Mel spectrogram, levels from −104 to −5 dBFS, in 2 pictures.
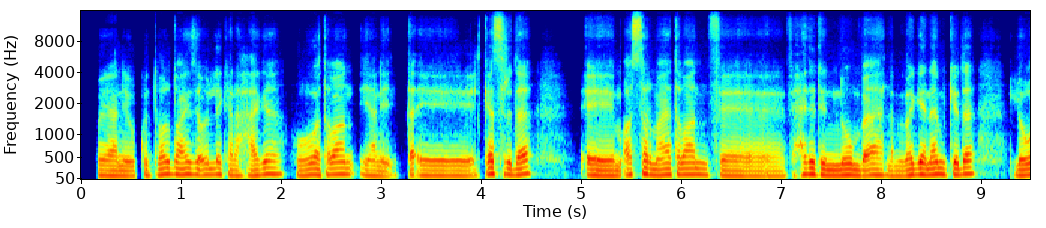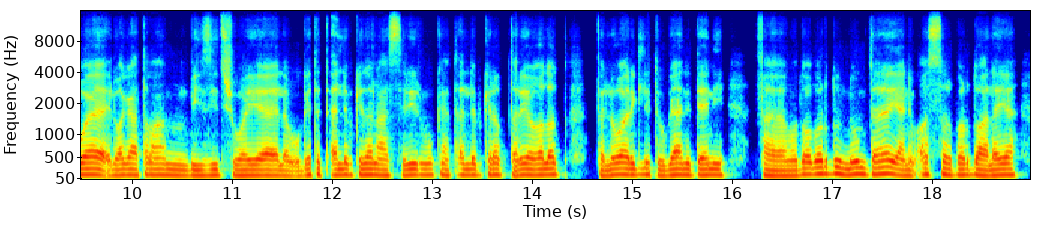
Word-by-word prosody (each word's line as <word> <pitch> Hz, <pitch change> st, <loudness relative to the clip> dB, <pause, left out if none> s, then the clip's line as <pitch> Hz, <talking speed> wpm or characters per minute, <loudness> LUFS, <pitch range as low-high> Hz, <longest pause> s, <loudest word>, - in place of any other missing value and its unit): ويعني 110 Hz, -2 st, 0 dB
وكنت 110 Hz, +3 st, -6 dB
برضو 135 Hz, +1 st, +1 dB
عايز 130 Hz, +1 st, 0 dB
أقول 125 Hz, +1 st, -1 dB
لِك 130 Hz, -3 st, -3 dB
على 110 Hz, -1 st, -3 dB
حاجة، 135 Hz, +5 st, -2 dB
وهو 120 Hz, +3 st, +1 dB
طبعًا 135 Hz, +3 st, -1 dB
يعني 110 Hz, -6 st, -3 dB, 0.2 s
ت -, -, -4 dB
آآ، 110 Hz, -1 st, -1 dB
الكسر 135 Hz, +2 st, 0 dB
ده 135 Hz, +4 st, +1 dB, 0.5 s
آآ 110 Hz, -2 st, +3 dB
مأثَّر 130 Hz, +5 st, 0 dB
معايا 120 Hz, +1 st, +1 dB
طبعًا 130 Hz, 0 st, 0 dB
في 100 Hz, -3 st, -4 dB
في 110 Hz, -, -15 dB
حتة 130 Hz, 0 st, +2 dB
النوم 115 Hz, 0 st, +3 dB
بقى، 120 Hz, +2 st, +1 dB
لما 105 Hz, -2 st, -5 dB
باجي 120 Hz, +4 st, +3 dB
أنام 130 Hz, +1 st, +3 dB
كده 140 Hz, +3 st, +1 dB, 0.3 s
اللي 115 Hz, -, 0 dB
هو 125 Hz, +2 st, +4 dB
الوجع 120 Hz, -1 st, +2 dB
طبعًا 120 Hz, -2 st, -1 dB
بيزيد 115 Hz, +1 st, 0 dB
شوية، 115 Hz, 0 st, +2 dB
لو 105 Hz, -2 st, -2 dB
جيت 120 Hz, +4 st, -2 dB
أتقلِّب 120 Hz, -1 st, -1 dB
كده 125 Hz, +1 st, +1 dB
من 125 Hz, -, +2 dB
على 115 Hz, -, +1 dB
السرير 115 Hz, +2 st, -1 dB
ممكن 120 Hz, 0 st, -3 dB
أتقِّلب 120 Hz, +1 st, -2 dB
كده 125 Hz, +1 st, -1 dB
بطريقة 120 Hz, +1 st, 0 dB
غلط 125 Hz, +1 st, 0 dB, 0.3 s
فاللي 110 Hz, +2 st, 0 dB
هو 130 Hz, -, +3 dB
رجلي 130 Hz, 0 st, +1 dB
توجعني 125 Hz, +2 st, +1 dB
تاني، 120 Hz, 0 st, 0 dB, 0.3 s
فموضوع 110 Hz, +2 st, +1 dB
برضو 145 Hz, +2 st, +3 dB
النوم 135 Hz, +1 st, +3 dB
ده 135 Hz, +3 st, +2 dB
يعني 120 Hz, -6 st, +2 dB
مأثَّر 125 Hz, +2 st, -1 dB
برضو 120 Hz, 0 st, 0 dB
عليّا، 115 Hz, +2 st, +2 dB
120 Hz, 185 wpm, -23 LUFS, 110-125 Hz, 0.5 s, هو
